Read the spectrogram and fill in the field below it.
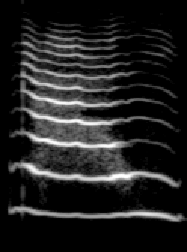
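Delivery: high, loud mewing cat; cat meow. A narrator's reading. The cat answering Mister Twiddle, a high loud meow. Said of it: "said the cat".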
